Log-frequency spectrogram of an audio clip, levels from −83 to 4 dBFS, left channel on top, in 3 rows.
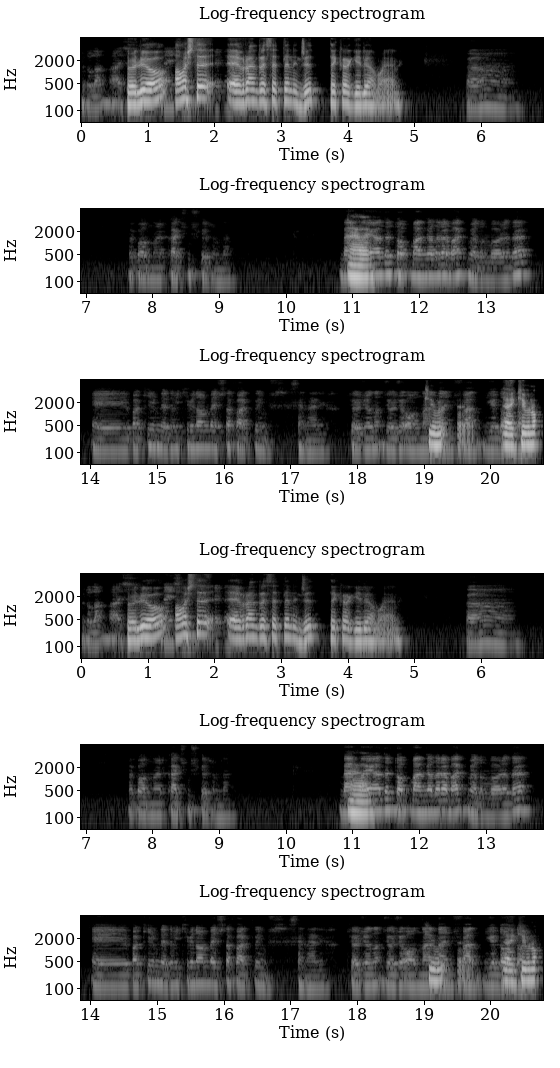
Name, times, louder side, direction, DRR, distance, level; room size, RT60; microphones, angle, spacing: voice 1, 0.0-0.7 1.2-1.6 2.0-2.2 4.2-4.3 5.8-6.5 7.6-9.1 10.8-13.6 14.0-20.7, right 2 dB, 40° right, 2.8 m, -40 dB
voice 2, 0.7-3.5 3.7-4.8 10.9-11.3 19.1-19.3 20.2-20.7, left 4 dB, 45° left, 0.5 m, -24 dB
7.3 x 5.5 x 2.9 m
head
